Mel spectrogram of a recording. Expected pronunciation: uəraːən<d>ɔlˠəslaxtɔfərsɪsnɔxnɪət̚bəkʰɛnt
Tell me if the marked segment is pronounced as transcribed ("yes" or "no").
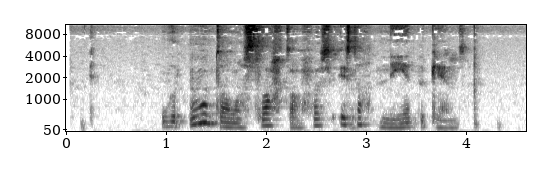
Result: no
